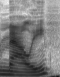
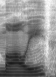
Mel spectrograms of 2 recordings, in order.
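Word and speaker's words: Mahle: But anyway, the Giants uh went out and signed another starting pitcher, Tyler Mali. Um I've heard people pronounce his name Molly or male. It's based on my research, it rhymes with rally.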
